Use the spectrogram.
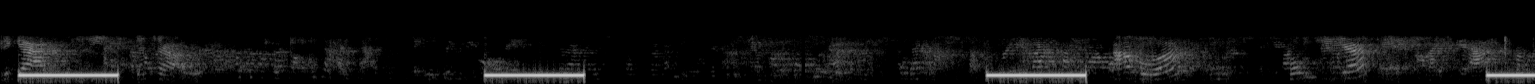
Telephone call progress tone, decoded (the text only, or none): ringback tone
